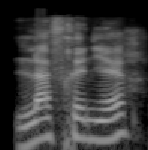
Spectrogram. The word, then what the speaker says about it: Lafrenière: Aujourd'hui, c'est Daniel Lafrenière, je prononce bien ton nom. Oui, Lafrenière, oui, tout à fait.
